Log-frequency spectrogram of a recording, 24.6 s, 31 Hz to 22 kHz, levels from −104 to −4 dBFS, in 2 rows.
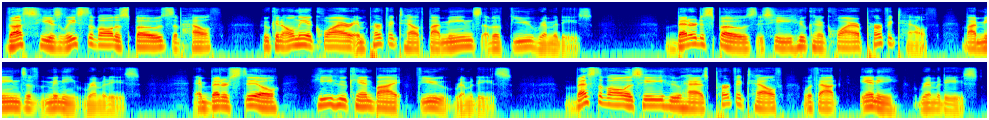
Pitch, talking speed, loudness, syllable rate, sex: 110 Hz, 135 wpm, -21 LUFS, 4.1 syllables/s, male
